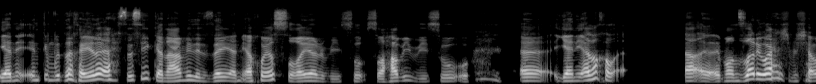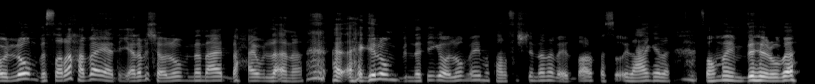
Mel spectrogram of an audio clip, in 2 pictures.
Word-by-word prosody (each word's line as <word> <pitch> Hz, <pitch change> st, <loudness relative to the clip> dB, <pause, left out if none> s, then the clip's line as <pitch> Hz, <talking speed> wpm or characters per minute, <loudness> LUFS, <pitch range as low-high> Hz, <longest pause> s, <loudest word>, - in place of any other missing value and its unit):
يعني 165 Hz, +6 st, +3 dB
أنتِ 205 Hz, +2 st, -6 dB
متخيلة 210 Hz, 0 st, +5 dB
إحساسي 205 Hz, +5 st, 0 dB
كان 155 Hz, -, 0 dB
عامل 180 Hz, +6 st, +2 dB
إزاي، 165 Hz, +3 st, 0 dB
يعني 150 Hz, -2 st, 0 dB
أخويا 170 Hz, +6 st, +1 dB
الصغير 160 Hz, -7 st, +1 dB
بيسُوق، 130 Hz, +3 st, -14 dB
صحابي 155 Hz, +9 st, 0 dB
بيسُوقُوا، 135 Hz, 0 st, -11 dB, 0.5 s
آآ، 165 Hz, -1 st, +1 dB
يعني 165 Hz, +3 st, +3 dB
أنا 275 Hz, -, +6 dB
خ -, -, 0 dB, 0.8 s
آآ، 155 Hz, -3 st, +3 dB
منظري 170 Hz, +10 st, +5 dB
وِحِش 245 Hz, -, +6 dB
مش 150 Hz, +1 st, -11 dB
هاقول 170 Hz, +4 st, 0 dB
لهم 245 Hz, -1 st, +5 dB
بصراحة 175 Hz, +1 st, -3 dB
بقى 225 Hz, +2 st, -1 dB
يعني، 165 Hz, -2 st, -6 dB
أنا 185 Hz, -, -3 dB
مش -, -, -11 dB
هاقول 150 Hz, +2 st, -5 dB
لهم 185 Hz, +1 st, -8 dB
إن 175 Hz, -, -22 dB
أنا 180 Hz, -1 st, -6 dB
قاعد 180 Hz, 0 st, -1 dB
باحاول، 165 Hz, -1 st, -7 dB
لا 165 Hz, -, -1 dB
أنا 150 Hz, 0 st, -11 dB, 0.3 s
ه -, -, -1 dB
هاجي 225 Hz, -, +1 dB
لهم 230 Hz, -3 st, 0 dB
بالنتيجة 165 Hz, +4 st, -9 dB
أقول 155 Hz, -, -2 dB
لهم 195 Hz, +3 st, -10 dB
إيه 205 Hz, -, -8 dB
ما 180 Hz, -, -16 dB
تعرفوش 160 Hz, +3 st, -13 dB
إن 180 Hz, 0 st, -11 dB
أنا 190 Hz, +1 st, -6 dB
بقيت 140 Hz, -, -9 dB
باعرف 85 Hz, 0 st, -7 dB
أَسُوق 150 Hz, -, -13 dB
العَجَلة، 165 Hz, 0 st, -5 dB, 0.3 s
فهُم 165 Hz, +5 st, -4 dB
ينبهروا 180 Hz, -2 st, +2 dB
بقى. 195 Hz, +1 st, +4 dB
175 Hz, 200 wpm, -22 LUFS, 160-195 Hz, 0.8 s, أنا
